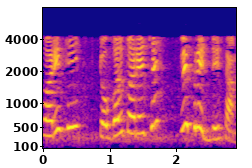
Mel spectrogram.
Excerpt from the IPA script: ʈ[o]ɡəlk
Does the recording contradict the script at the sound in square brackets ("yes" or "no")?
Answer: no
